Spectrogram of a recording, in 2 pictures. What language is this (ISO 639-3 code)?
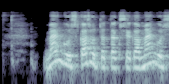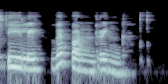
est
